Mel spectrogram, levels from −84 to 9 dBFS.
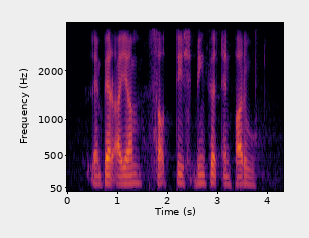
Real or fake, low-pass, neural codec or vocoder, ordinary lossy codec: fake; 3.6 kHz; codec, 24 kHz, 6 kbps, HILCodec; none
